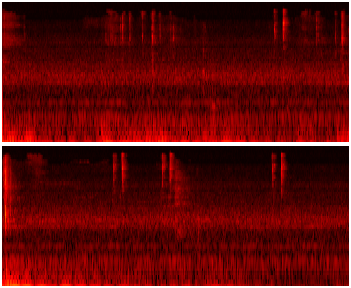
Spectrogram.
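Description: Computer keyboard typing and mouse clicks: scattered separate clicks with low desk thuds, the sharpest click about four and a half seconds in.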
